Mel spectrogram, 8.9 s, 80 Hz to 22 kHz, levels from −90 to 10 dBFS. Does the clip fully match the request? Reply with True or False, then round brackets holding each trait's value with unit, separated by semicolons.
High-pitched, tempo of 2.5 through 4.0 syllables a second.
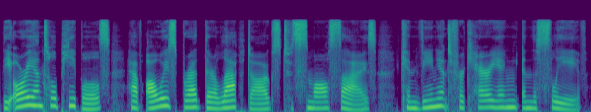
True (195 Hz; 3.3 syllables/s)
